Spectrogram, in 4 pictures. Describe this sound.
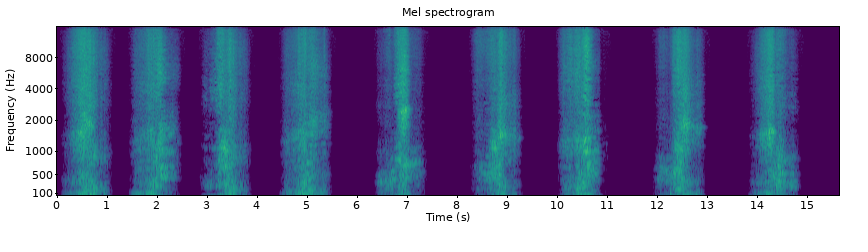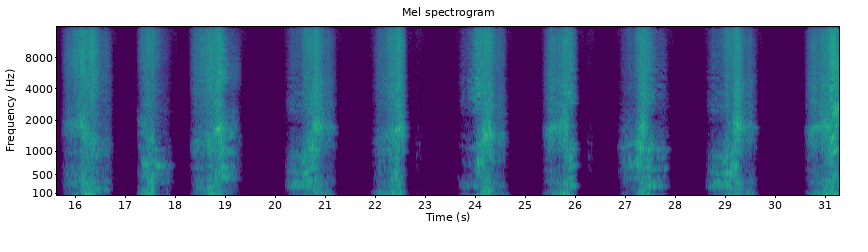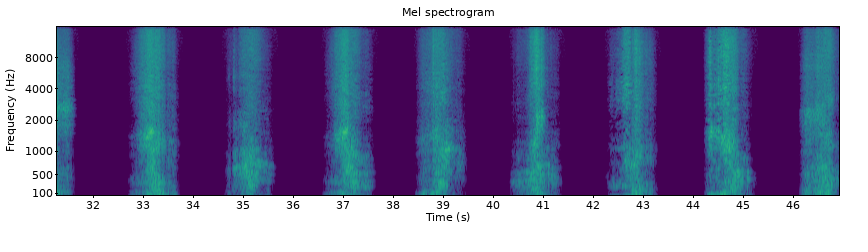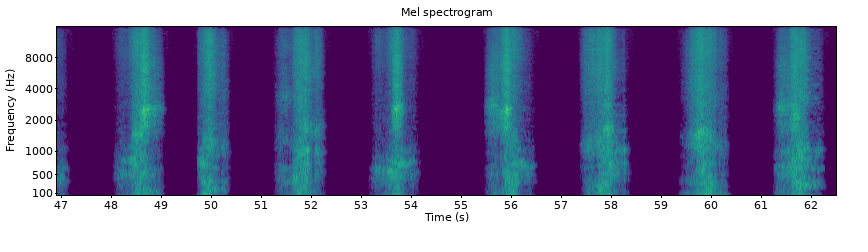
01 Whoosh,Metal,Alien
This is a collection of whooshes that I created using Melted Sounds' Whoosh Reaktor patch, loaded with a collection of samples I recorded of a piece of sheet metal being rubbed with my hand. There are 35 different whooshes of fairly similar length in 01, and 29 varied whooshes in 02 which were hand-performed within the patch.
ps. If you like these, there is a second file with a wider variety of whooshes in a similar style here:
Swish, Space-ship, by, Whoosh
